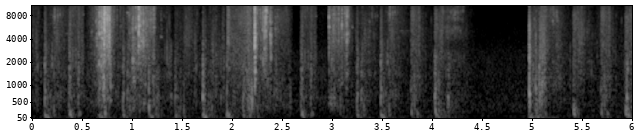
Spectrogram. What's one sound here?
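Footsteps shuffle quickly over dirt and grass.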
